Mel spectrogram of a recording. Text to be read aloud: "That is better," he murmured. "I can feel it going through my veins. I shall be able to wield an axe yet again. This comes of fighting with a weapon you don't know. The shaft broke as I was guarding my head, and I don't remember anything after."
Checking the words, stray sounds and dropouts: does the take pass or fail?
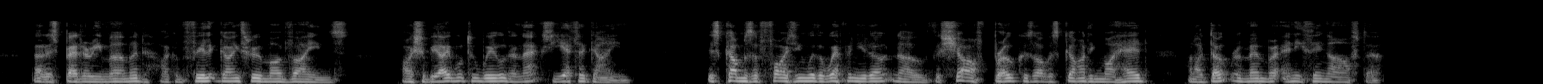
pass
